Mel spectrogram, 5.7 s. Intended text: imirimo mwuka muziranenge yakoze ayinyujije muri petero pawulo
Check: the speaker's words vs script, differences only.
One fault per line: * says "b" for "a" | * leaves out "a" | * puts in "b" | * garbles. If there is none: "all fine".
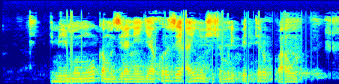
all fine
